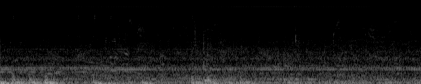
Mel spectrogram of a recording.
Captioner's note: spectators chatting indistinctly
